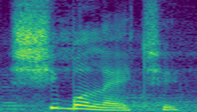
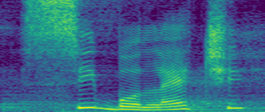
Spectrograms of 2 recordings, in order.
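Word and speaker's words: שיבולת: respondesse que não diziam Então diga chevrolete se eles dissessem cebolete sem conseguir pronunciar corretamente a palavra prendiam e matavam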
